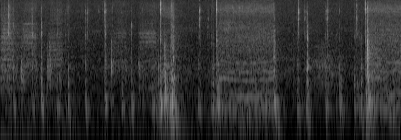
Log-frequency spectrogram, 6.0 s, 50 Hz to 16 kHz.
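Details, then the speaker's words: 2008 Chrysler Town and Country, no power windows or locks from driver's door, interior CAN fault: repeated switch clicks with short stop-start motor whir bursts; driver's window works intermittently, nothing else works from that door. "think when the driver's side window here starts to work, so yeah, there's really, like I say, I think it's just purely coincidence when that, but nothing else works from here, okay?"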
